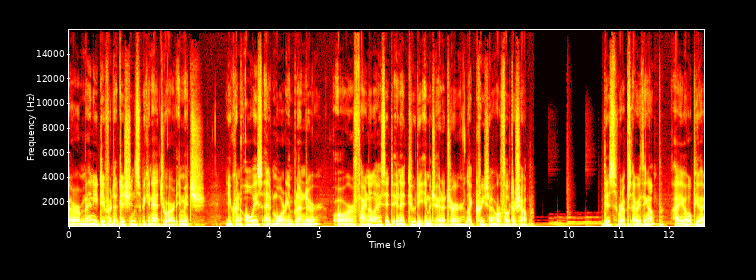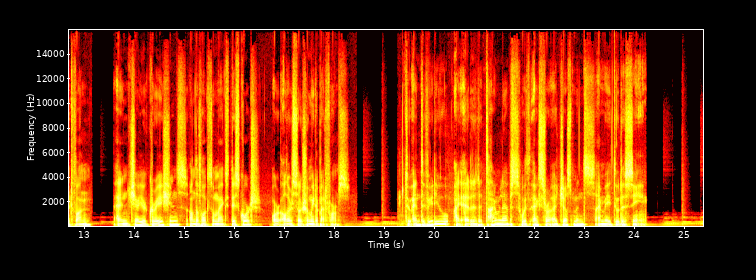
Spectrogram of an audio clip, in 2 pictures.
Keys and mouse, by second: 0.3 g, 0.3 r, 4.0 g, 7.3 click, 8.5-11.8 drag, 18.6 click, 20.0-21.9 drag, 22.4 g, 23.5 ctrl+z, 23.7 g, 24.6 r, 25.2 g.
